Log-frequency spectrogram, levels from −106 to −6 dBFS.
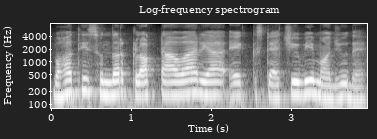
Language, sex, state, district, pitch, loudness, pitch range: Hindi, male, Odisha, Khordha, 165 Hz, -15 LUFS, 155-175 Hz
